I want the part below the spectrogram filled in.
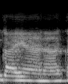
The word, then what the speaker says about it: Guyana: I was born in Guyana.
